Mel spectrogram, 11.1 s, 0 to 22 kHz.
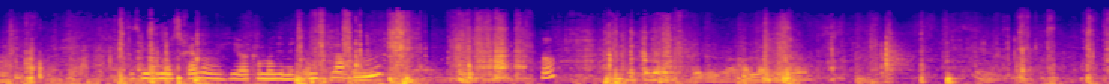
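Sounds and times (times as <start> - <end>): cardboard knocks and rustles: 0.0 - 11.0
hands scraping cardboard box: 0.0 - 11.0.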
